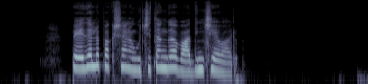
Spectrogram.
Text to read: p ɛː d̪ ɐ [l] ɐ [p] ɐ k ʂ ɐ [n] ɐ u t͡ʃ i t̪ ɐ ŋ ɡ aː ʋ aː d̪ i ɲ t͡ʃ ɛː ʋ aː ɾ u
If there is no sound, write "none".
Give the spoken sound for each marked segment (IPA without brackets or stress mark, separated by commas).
l, p, n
